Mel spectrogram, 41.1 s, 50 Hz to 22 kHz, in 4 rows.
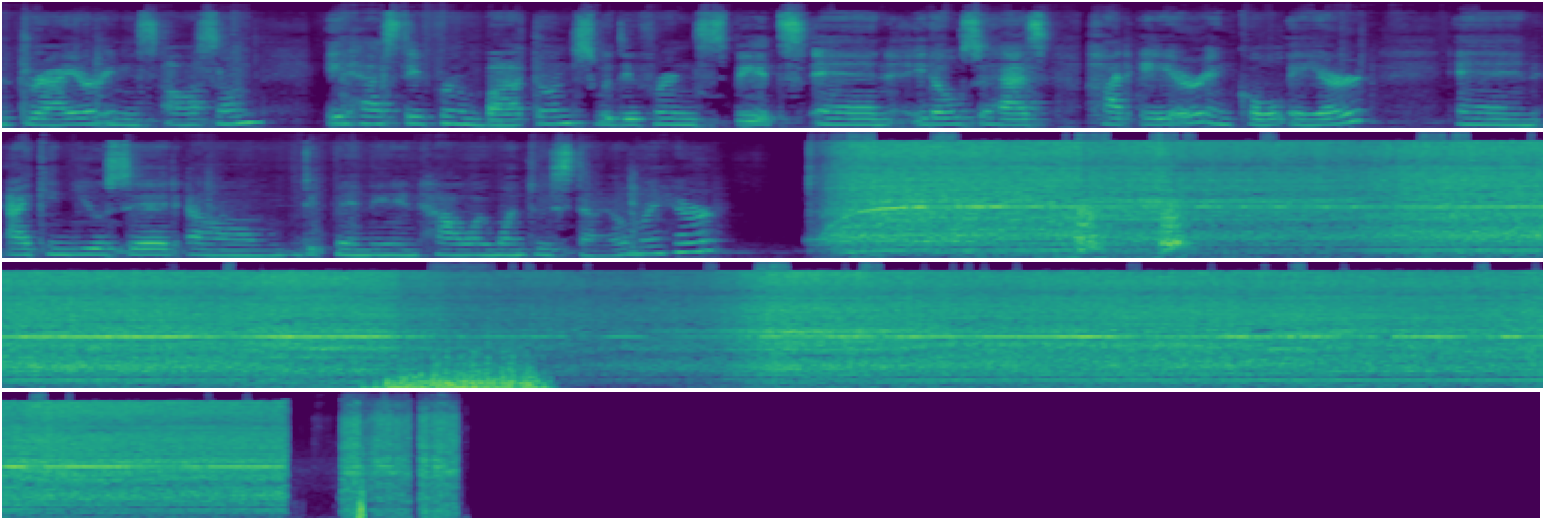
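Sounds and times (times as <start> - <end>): hair dryer running: 15.6 - 33.9.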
